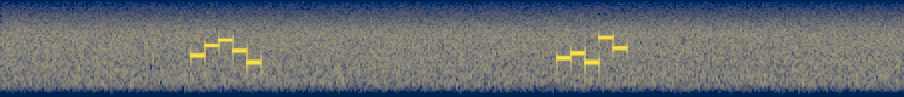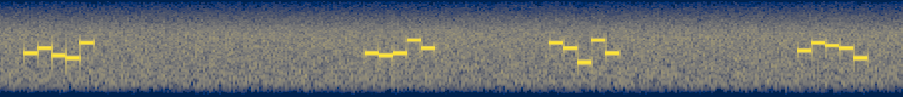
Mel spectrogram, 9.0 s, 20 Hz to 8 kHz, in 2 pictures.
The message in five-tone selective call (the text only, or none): 48061 35117 57439 54507 97105 69873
